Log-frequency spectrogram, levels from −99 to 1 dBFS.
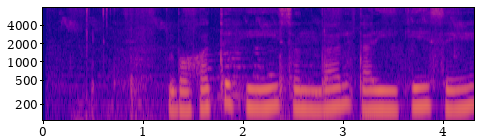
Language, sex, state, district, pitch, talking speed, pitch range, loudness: Hindi, female, Uttarakhand, Tehri Garhwal, 175 Hz, 85 wpm, 160-185 Hz, -47 LUFS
